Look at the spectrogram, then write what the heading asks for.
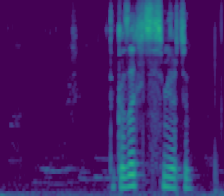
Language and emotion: Russian, neutral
